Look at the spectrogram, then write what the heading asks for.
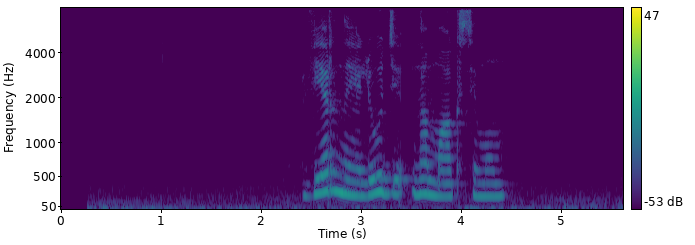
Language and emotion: Russian, neutral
